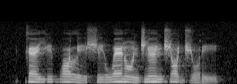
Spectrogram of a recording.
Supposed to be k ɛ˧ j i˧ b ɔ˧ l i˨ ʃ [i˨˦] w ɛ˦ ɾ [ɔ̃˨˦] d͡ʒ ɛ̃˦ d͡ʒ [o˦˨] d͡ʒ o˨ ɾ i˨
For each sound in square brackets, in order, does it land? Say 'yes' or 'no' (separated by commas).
no, no, no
